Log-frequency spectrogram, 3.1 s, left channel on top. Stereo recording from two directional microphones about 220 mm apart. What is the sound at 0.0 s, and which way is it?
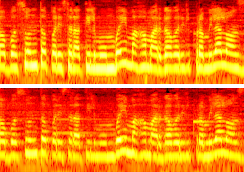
A woman's voice, 45° left (ahead or behind).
